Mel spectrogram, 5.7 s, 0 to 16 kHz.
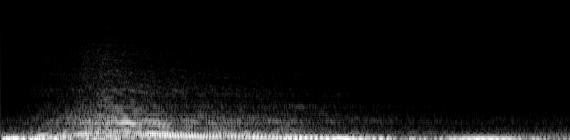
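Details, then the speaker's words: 2003 Mazda MPV after throttle body cleaning fixed rough idle (earlier lean fuel trims): engine picks up quickly on throttle, falls back and idles steadily and smoothly without shaking, stumbling or dying; normal rev response. "the engine is running pretty good it's not shaking it's pretty smooth"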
